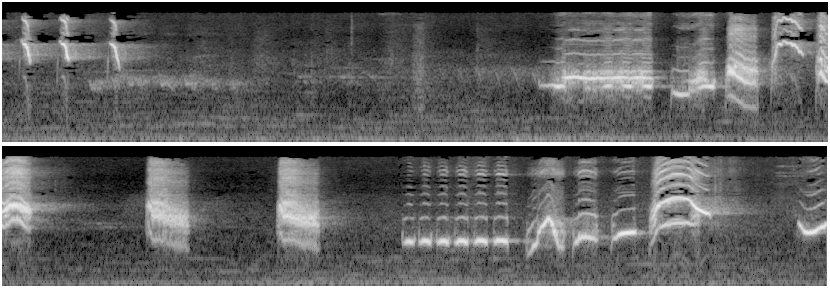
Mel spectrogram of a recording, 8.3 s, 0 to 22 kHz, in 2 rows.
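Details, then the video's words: White-rumped shama song meant to get silent shamas singing: high sharp notes, harsh rasping bursts, then a rapid string of short even notes and looping whistled phrases. "PANCINGAN MURAI BATU GACOR , 100% EFEKTIF UNTUK PIKAT MURAI MACET"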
